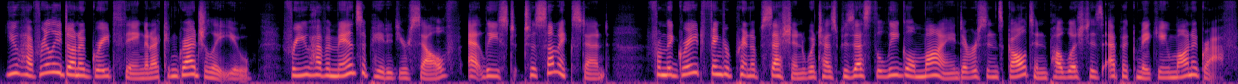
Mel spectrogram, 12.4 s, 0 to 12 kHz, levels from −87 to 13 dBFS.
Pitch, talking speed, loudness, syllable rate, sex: 220 Hz, 200 wpm, -20 LUFS, 5.8 syllables/s, female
